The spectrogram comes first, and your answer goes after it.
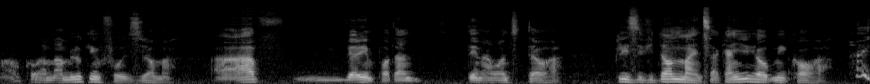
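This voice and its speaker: A timid young suitor. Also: male voice, on the low side, normal speed. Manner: timid, hesitant, stammering.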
